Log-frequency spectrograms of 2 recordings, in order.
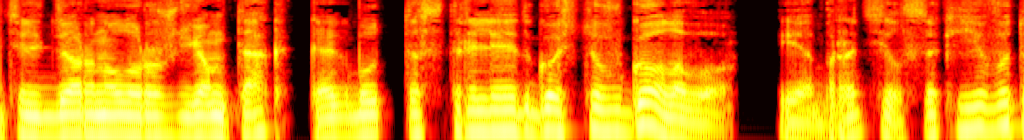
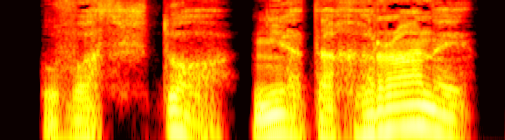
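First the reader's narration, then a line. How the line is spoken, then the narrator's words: Hissing. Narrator (Russian): Прошипел я графу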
